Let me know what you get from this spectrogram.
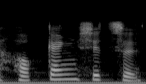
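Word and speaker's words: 保健室: Tapi penyebutannya N di sini jadi eng ya, Hoken Shitsu.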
